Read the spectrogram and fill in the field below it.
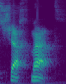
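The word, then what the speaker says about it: שחמט: The way to say chess in Hebrew is shakat, which is like very close to your username.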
